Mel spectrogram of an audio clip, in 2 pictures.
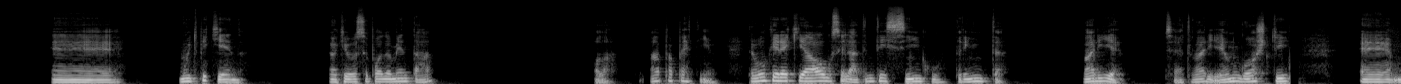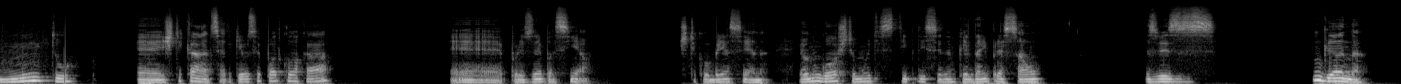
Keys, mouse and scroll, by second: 4.6 click, 11.6 click, 15.4 click, 17.2 click, 18.6 click, 19.7 click.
